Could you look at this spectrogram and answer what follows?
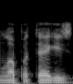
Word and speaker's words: Lopetegui: All of you guys that have been mispronouncing Lopetegui's name, you will get an email from him, so watch out.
